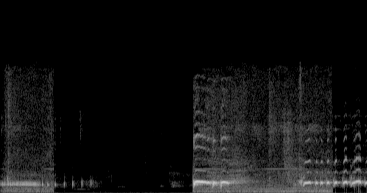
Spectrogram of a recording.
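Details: Local zebra dove song meant to coax other doves into singing: short trills of clipped notes at the start, then after a silent gap a louder ringing phrase followed by quick staccato coos over soft background hiss.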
